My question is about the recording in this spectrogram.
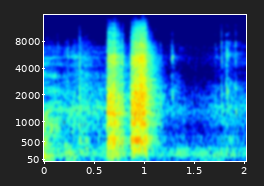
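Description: Two short scraping noises about a quarter second apart, the second the louder, as the rocket's 3D-printed avionics sled and its metal rods are handled and pulled apart.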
